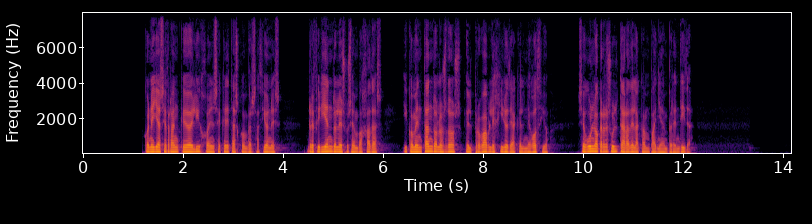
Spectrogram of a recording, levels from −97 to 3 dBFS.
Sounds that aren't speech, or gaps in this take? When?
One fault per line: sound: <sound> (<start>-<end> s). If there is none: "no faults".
no faults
